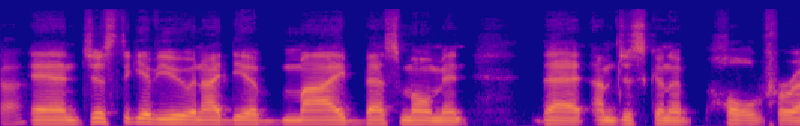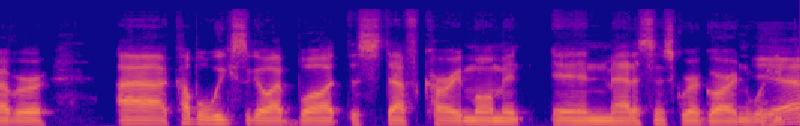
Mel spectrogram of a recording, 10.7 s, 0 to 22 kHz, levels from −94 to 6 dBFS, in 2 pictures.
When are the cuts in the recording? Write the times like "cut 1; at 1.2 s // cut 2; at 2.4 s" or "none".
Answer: none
